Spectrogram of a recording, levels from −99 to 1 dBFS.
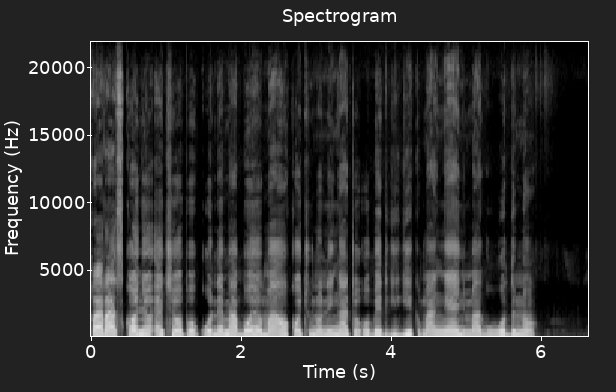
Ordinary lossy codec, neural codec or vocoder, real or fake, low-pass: none; none; real; none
